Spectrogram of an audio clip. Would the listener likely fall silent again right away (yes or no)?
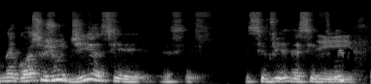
no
